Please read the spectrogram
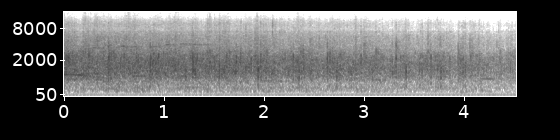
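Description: An audience claps hands for the Lord in a dense, sustained burst of applause that holds steady and loud for several seconds, with no clear voices above the crackling wash of claps.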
